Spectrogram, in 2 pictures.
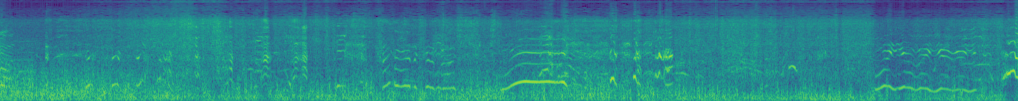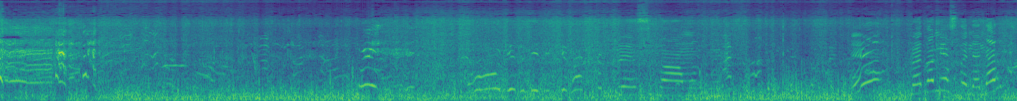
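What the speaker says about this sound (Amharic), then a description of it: "ከእንግዲህ በኋላ ማሬ በጣም የማይታሰብ ምክንያቱም ንፋሱ ጀምሯል።" Strong wind blowing over the sea buffets the microphone in a steady roar, with waves washing beneath it and people talking almost throughout.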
